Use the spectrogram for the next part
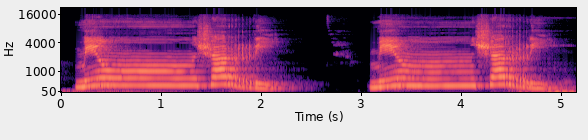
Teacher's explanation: huruf nun sukun yang bertemu dengan huruf syin dibaca dengan samar dan disertai dengung dua sampai 3 harakat. Jadi bacanya min syarri.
